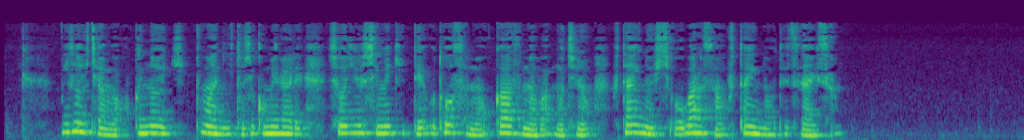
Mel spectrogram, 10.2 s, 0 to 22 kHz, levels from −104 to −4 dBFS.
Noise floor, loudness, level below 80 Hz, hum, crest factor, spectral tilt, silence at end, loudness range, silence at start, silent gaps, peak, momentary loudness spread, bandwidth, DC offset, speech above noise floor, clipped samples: -68 dBFS; -24 LUFS; -62 dBFS; none; 16 dB; -6.5 dB/octave; 1.8 s; 3 LU; 0.2 s; none; -8 dBFS; 7 LU; 11.5 kHz; under 0.1%; 45 dB; under 0.1%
